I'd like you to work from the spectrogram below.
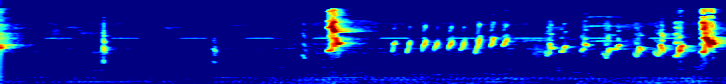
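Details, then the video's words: Kecial (white-eye) singing a combo-style song with cucak-like phrases: sparse sharp chirps, then a quick series of thin high whistled notes and loud piercing chip notes near the end, over a faint low hum. "KECIAL KOMBO CUCAK KOMBO FIGHTER GACOOR"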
